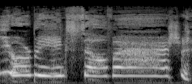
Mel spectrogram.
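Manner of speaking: put-on high, slow, drawn-out whiny kid shout.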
